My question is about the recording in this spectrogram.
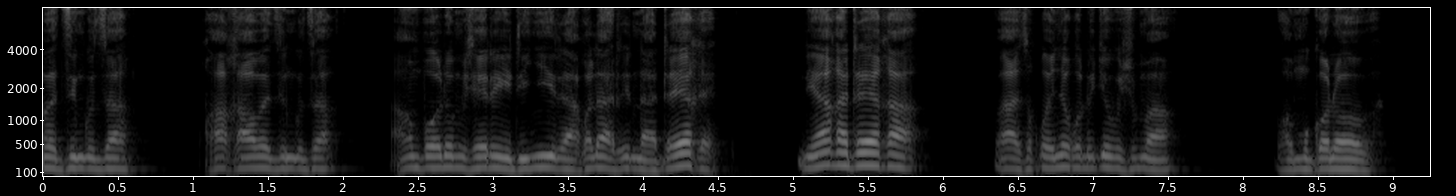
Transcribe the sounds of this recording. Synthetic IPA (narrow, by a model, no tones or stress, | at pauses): at͡siŋɡut͡sa | xwaxaβat͡siŋɡut͡sa | a̰mbolemuʃeɾeitiɲiɾeaxolaɾinate̞xe | niaxate̞xa | βasixweːɲexulut͡ʃoβuʃ̬uma | βwamuko̞lo̞βa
